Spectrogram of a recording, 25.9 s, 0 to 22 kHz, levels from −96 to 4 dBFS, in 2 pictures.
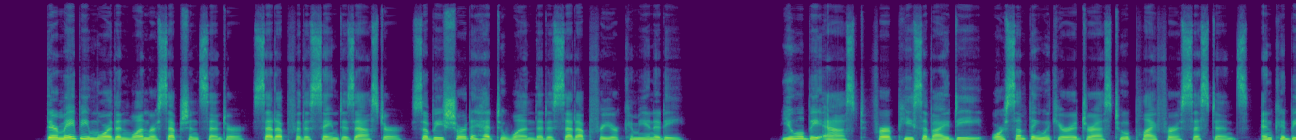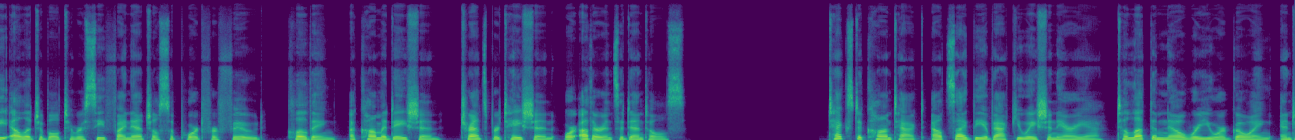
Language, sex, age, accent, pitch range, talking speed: English, female, 40-59, American, 165-210 Hz, 180 wpm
